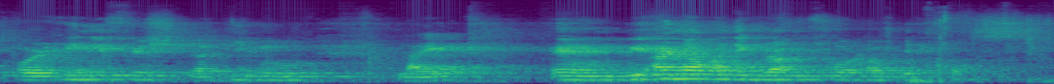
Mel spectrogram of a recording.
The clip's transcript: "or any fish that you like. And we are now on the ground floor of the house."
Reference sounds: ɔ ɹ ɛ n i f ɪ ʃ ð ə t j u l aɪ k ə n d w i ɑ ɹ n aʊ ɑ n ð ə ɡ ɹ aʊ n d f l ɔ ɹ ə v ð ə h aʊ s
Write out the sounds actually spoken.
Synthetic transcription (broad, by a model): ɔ ɹ ɛ n i f ɪ ʃ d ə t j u l aɪ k ə n d w i ɑ ɹ n aʊ ɑ n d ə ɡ ɹ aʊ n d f ɔ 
